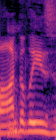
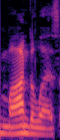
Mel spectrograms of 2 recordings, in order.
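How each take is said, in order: First: Mondelez ending in a long "leez"; alternative pronunciation. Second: Mondelez ending in a short "lez"; alternative pronunciation. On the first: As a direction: say Mondelez as MON-duh-leez. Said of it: "figure out the proper way to pronounce that". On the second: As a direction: say Mondelez as MON-duh-lez. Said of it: "I've heard it both ways". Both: Shown as a demonstration.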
